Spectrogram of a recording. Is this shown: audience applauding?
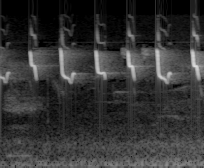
no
